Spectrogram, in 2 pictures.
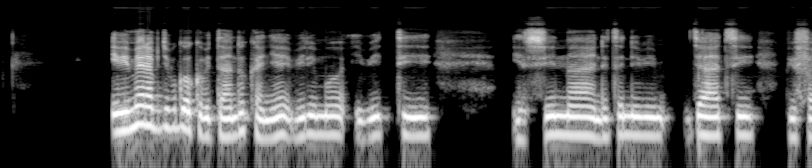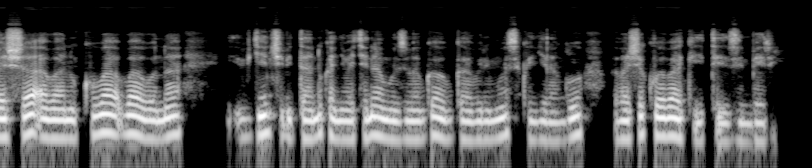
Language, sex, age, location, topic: Kinyarwanda, male, 25-35, Nyagatare, agriculture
